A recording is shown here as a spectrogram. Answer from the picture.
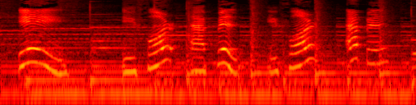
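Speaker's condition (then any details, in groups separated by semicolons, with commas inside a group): No condition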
